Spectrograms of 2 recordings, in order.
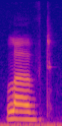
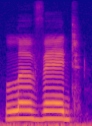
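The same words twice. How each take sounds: First: The ending is said as only a D sound. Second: The ending is said as an extra syllable. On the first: The speaker calls it right. "você fala só o D, tira o E da pronúncia" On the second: The speaker calls it wrong. "Muita gente fala assim, pronunciando o E, E D, mas não"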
